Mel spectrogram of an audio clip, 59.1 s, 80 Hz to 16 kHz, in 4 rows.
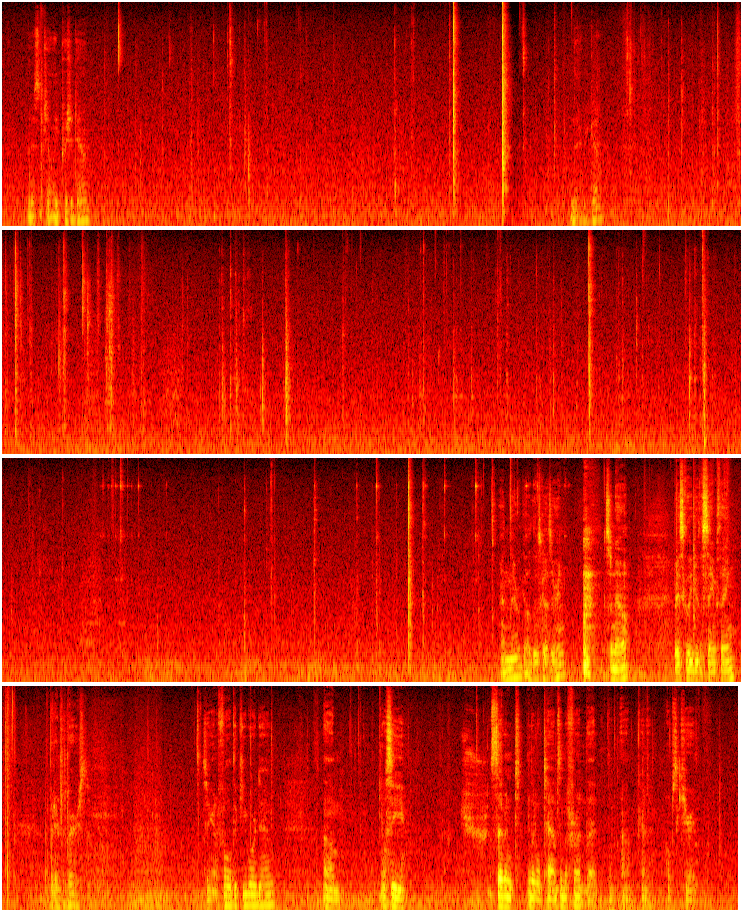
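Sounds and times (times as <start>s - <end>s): sharp snaps of clips locking: 10.0s - 10.5s.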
